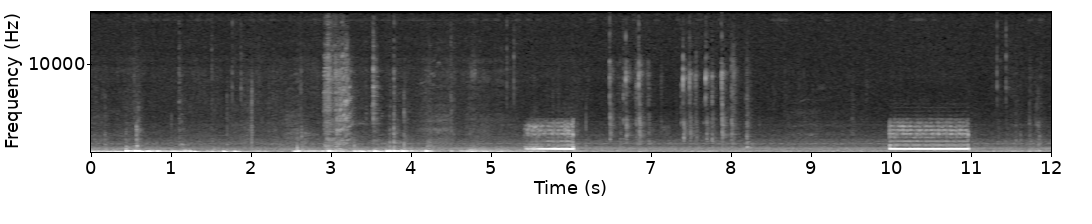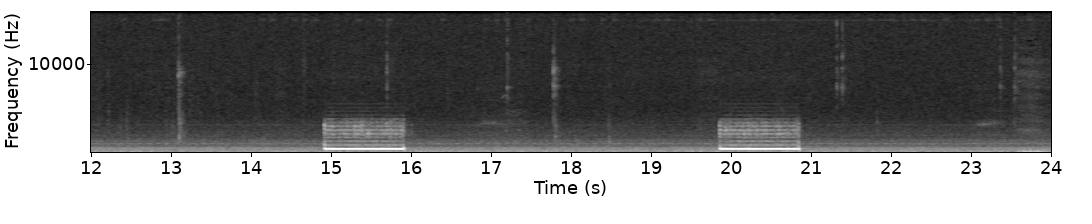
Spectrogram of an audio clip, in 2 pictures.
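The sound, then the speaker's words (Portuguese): Ringback of an outgoing telephone call: four steady tones about one second long, spaced roughly five seconds apart. A burst of keyboard typing comes before the ringing. “Bora ligar lá.”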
